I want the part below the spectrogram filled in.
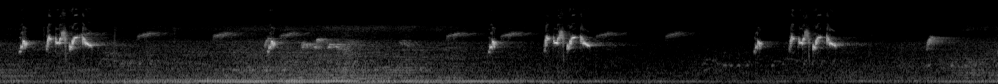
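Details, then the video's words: Red-whiskered bulbul practising at home for căng lửa condition delivers sharp, bubbly bursts of three or four rich whistled notes, separated by a few seconds with faint chirps between, over a low hum. "Cách luyện chào mào căng lửa | Dợt chào mào tại nhà, QUÁ HAY nhanh căng lửa chào mào"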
